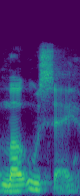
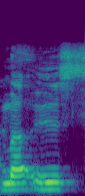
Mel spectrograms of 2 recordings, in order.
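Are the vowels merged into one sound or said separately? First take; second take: separate; merged. First: The vowels are said as two separate syllables. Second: The vowels merge into one gliding sound. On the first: The speaker calls it right. "splitting those those vowels" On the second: The speaker calls it wrong. "not mause as if a as of a of a umlaut"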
